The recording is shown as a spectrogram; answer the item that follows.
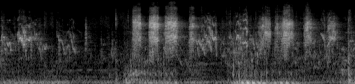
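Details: Many budgerigars in a colony give sharp, high chirps and squeaky squawks, quieter at first and then swelling into louder bursts of busy chatter.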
